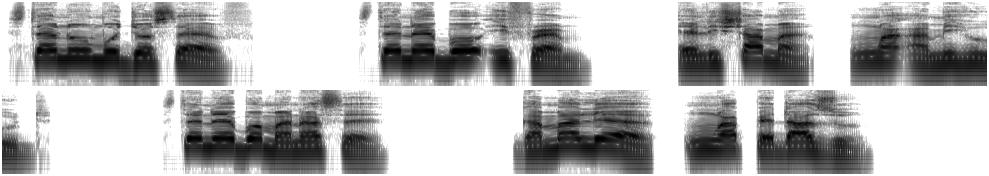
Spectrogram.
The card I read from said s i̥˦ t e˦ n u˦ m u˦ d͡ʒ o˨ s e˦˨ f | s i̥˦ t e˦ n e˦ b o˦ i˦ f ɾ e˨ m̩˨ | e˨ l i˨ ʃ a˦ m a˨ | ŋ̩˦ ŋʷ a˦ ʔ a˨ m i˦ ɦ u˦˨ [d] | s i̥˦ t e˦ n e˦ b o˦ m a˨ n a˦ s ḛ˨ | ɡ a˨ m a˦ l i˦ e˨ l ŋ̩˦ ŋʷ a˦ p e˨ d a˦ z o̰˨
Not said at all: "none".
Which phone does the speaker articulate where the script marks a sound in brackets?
d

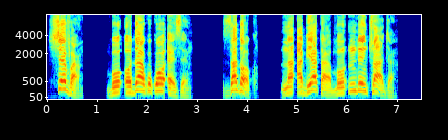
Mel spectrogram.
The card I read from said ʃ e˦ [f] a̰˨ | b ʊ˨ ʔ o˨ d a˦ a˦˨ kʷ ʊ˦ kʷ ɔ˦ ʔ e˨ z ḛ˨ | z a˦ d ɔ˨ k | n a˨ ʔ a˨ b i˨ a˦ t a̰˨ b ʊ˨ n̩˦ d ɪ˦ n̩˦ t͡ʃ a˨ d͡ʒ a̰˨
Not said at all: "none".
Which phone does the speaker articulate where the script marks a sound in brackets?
v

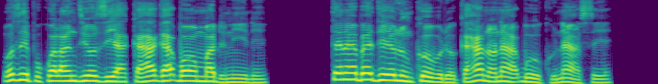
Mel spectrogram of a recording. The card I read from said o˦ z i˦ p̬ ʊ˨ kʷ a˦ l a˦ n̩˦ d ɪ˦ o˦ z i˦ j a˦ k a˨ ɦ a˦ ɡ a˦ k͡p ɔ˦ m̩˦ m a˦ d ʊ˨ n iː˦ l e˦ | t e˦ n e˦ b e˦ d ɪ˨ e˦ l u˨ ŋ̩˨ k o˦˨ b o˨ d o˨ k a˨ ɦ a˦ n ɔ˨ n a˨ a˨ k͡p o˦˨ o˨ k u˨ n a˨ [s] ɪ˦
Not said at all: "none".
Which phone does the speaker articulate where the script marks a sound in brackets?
s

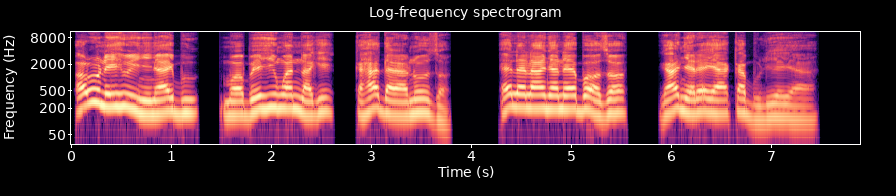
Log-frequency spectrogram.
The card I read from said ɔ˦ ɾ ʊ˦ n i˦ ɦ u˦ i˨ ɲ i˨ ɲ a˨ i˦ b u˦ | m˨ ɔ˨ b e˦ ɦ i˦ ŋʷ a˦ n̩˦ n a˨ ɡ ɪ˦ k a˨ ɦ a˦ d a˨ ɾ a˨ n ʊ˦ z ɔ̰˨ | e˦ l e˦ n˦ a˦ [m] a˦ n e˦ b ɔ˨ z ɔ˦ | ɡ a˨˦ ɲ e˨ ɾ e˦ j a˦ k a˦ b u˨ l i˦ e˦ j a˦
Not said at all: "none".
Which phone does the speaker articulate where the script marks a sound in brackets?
ɲ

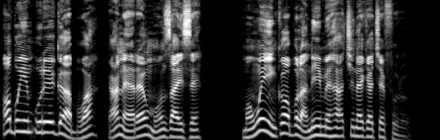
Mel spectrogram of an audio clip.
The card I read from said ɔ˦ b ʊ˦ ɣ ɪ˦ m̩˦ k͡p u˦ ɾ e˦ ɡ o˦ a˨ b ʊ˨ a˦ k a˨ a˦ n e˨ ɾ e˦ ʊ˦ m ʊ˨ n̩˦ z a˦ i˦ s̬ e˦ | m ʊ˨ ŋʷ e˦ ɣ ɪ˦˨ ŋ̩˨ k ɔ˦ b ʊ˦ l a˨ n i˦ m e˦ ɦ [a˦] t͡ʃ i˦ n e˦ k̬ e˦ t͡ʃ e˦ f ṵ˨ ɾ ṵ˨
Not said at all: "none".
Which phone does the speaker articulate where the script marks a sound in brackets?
a˦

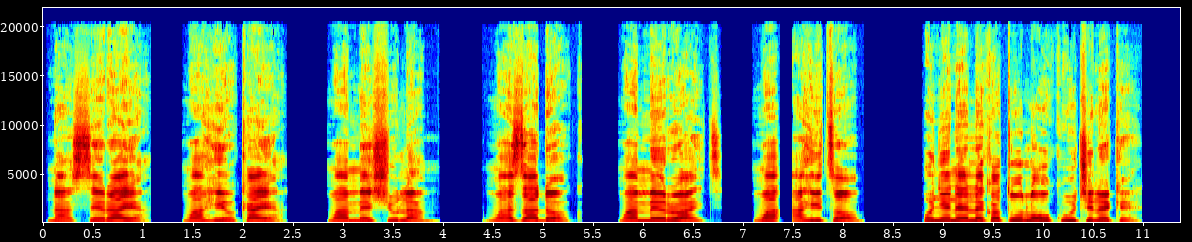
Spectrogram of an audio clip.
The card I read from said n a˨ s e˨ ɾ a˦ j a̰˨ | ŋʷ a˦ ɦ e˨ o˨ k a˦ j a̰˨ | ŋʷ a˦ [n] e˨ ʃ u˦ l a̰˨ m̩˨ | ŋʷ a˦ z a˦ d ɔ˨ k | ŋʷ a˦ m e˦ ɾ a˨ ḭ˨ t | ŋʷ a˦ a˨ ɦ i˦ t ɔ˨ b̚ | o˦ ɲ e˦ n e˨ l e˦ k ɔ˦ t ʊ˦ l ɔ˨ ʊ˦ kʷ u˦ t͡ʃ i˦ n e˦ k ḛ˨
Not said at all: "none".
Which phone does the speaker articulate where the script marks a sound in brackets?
m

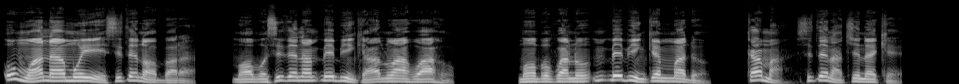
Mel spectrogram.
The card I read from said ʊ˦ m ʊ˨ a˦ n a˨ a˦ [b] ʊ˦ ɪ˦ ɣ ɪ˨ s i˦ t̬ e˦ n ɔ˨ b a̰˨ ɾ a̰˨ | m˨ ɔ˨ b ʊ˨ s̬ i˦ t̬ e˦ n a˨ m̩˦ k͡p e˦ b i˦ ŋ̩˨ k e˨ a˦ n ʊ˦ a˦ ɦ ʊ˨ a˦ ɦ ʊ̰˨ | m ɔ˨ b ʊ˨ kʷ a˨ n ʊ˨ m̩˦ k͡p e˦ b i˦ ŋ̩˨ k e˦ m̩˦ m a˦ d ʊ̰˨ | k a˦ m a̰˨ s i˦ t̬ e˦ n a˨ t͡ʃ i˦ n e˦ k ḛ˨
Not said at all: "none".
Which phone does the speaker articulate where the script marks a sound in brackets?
m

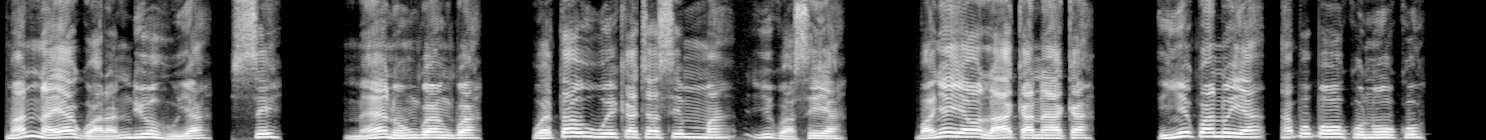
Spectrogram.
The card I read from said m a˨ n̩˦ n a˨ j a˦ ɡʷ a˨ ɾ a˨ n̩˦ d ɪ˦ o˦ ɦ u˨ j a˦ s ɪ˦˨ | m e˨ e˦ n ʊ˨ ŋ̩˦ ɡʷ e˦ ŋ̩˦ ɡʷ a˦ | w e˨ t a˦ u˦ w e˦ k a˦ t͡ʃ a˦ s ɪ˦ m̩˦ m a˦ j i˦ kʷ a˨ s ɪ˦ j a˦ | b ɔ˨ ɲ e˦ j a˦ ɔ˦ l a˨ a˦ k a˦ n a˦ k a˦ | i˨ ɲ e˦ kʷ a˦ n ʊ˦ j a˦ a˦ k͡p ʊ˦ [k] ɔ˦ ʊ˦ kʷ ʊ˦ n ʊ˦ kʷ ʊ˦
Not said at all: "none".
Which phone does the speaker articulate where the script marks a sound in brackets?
k͡p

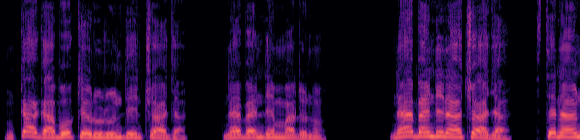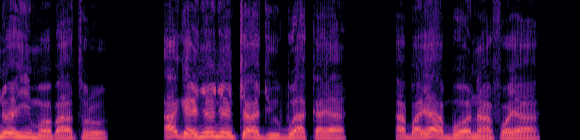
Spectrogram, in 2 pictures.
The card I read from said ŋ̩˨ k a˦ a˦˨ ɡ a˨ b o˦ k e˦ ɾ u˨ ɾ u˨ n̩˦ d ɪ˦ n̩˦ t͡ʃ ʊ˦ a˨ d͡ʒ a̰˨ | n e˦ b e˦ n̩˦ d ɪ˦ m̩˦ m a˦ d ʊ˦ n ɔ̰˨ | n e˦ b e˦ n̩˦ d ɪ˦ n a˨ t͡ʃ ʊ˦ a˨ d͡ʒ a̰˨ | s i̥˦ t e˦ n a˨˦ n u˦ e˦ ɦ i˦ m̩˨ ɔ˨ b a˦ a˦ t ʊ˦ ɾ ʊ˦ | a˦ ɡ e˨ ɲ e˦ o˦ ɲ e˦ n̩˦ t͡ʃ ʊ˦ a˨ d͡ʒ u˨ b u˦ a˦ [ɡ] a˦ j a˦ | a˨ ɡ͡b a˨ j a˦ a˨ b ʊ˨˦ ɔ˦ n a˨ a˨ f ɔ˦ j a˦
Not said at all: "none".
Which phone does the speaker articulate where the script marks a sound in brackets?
k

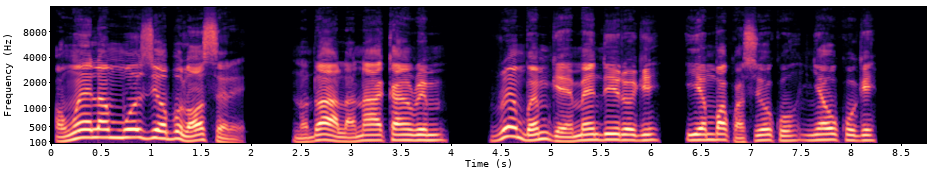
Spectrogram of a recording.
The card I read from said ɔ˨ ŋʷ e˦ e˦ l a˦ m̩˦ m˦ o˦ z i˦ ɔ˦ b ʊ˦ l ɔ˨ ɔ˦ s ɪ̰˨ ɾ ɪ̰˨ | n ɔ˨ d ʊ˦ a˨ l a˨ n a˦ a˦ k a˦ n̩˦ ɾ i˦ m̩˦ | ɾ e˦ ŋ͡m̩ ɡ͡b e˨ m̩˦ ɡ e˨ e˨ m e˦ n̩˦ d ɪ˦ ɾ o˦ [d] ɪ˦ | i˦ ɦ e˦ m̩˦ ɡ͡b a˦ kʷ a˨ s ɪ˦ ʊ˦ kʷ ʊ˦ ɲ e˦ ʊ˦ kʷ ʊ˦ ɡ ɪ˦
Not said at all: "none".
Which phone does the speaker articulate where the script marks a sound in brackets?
ɡ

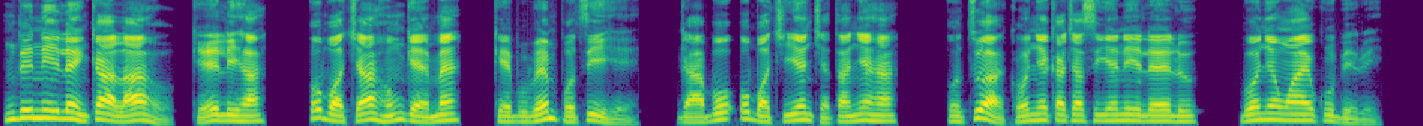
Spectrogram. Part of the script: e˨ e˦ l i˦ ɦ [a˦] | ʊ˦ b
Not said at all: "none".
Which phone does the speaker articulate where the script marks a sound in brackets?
a˦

